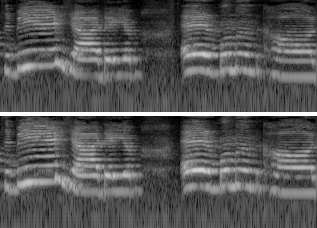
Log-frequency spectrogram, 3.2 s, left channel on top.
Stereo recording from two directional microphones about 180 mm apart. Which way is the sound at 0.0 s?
15° right (ahead or behind).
